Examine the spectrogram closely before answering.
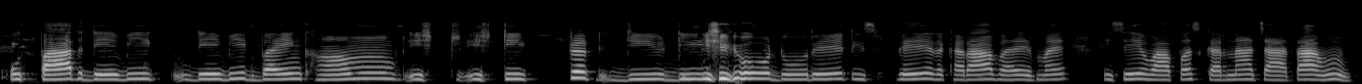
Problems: constant background noise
